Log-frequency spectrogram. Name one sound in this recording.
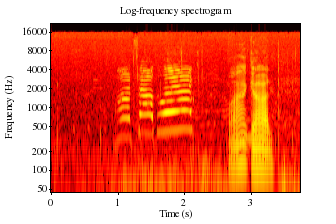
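Young women shout to each other outdoors on an open field.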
